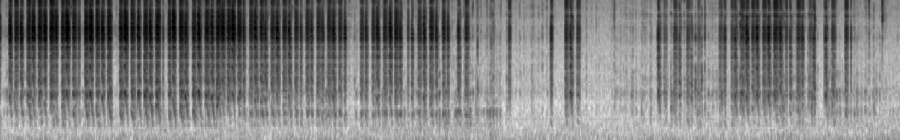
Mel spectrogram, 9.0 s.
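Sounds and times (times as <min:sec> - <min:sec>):
velvet ant squeaking: 0:00.0 - 0:08.7.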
